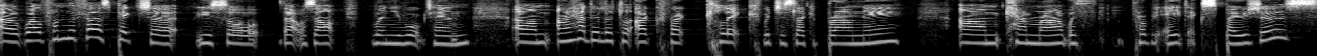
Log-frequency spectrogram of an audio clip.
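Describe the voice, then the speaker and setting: With a German accent, a woman speaks at a fairly slow pace in a fairly high voice with ordinary pitch variation. Her loudness stays very even, and the sound is dry and close with no echo. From Germany (near Hamburg). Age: old. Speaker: photographer. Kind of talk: public conversation. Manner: halting.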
